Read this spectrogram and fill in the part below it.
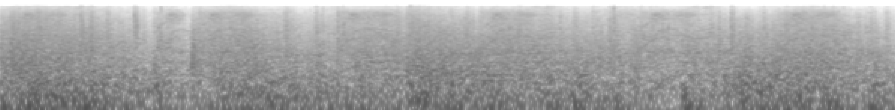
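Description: Metal and debris crash and clatter as a structure is smashed.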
